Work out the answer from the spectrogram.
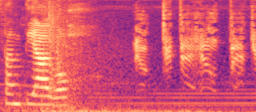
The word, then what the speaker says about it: Santiago: It's pronounced Santiago.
